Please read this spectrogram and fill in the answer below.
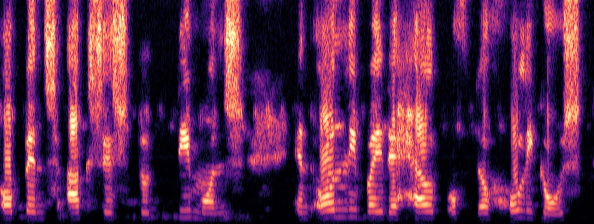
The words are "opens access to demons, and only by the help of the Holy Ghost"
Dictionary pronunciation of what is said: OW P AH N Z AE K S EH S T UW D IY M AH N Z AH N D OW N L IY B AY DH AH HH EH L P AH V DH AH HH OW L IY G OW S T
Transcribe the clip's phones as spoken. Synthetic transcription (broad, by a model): OW P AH N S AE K S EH S T UW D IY M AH N S AH N D OW N L IY B AY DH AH HH EH L P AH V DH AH HH OW L IY G OW S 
